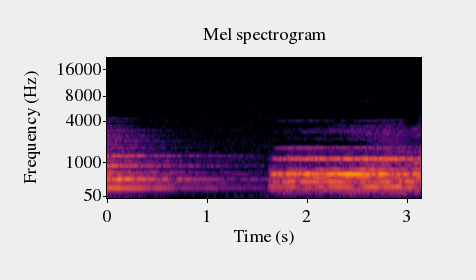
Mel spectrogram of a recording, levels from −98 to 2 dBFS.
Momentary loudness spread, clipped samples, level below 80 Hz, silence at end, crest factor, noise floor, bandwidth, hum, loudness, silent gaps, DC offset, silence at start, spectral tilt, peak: 18 LU; under 0.1%; -86 dBFS; 0 s; 16 dB; -68 dBFS; 4.3 kHz; none; -33 LUFS; none; under 0.1%; 0 s; -9 dB/octave; -20 dBFS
